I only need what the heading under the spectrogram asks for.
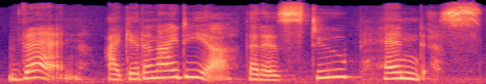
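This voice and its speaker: A middle-aged woman teacher reading a picture book aloud to children, expressive and asking young listeners questions. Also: sits high, slow pace. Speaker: guest reader, teacher.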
